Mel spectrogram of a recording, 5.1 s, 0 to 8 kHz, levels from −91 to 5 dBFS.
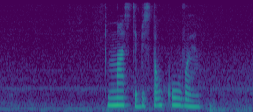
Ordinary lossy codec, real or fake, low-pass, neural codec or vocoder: none; real; 7.2 kHz; none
